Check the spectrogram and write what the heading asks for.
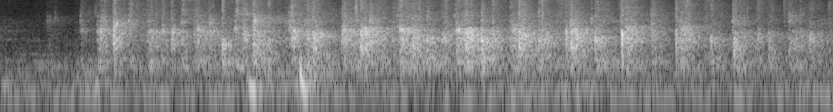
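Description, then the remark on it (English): A group of people claps steadily, a dense patter of many hands that starts abruptly after a brief quiet moment and keeps an even loudness to the end. “Okay, we clap for her?”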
